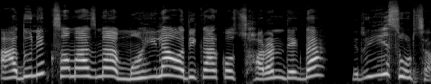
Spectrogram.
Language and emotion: Nepali, angry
